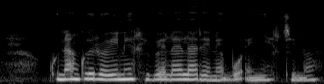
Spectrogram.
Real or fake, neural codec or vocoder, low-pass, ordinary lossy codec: fake; vocoder, 44.1 kHz, 128 mel bands every 256 samples, BigVGAN v2; 19.8 kHz; none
